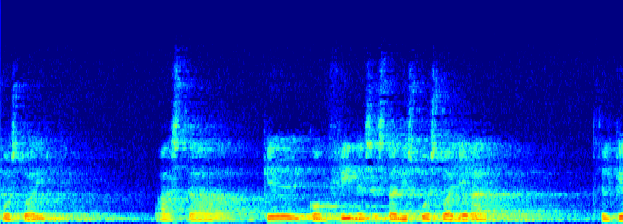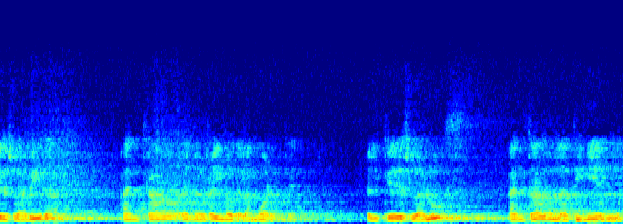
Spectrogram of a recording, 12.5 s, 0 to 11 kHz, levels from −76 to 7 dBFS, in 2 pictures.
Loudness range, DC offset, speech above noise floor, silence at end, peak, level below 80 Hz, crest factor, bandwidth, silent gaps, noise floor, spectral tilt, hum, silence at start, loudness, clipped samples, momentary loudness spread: 4 LU; under 0.1%; 23 dB; 0 s; -2 dBFS; -72 dBFS; 16 dB; 8.2 kHz; none; -40 dBFS; -6.5 dB/octave; none; 0 s; -19 LUFS; under 0.1%; 17 LU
